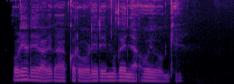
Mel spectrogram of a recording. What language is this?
Kikuyu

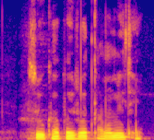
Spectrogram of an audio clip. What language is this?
Chhattisgarhi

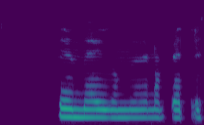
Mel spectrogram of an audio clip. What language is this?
Icelandic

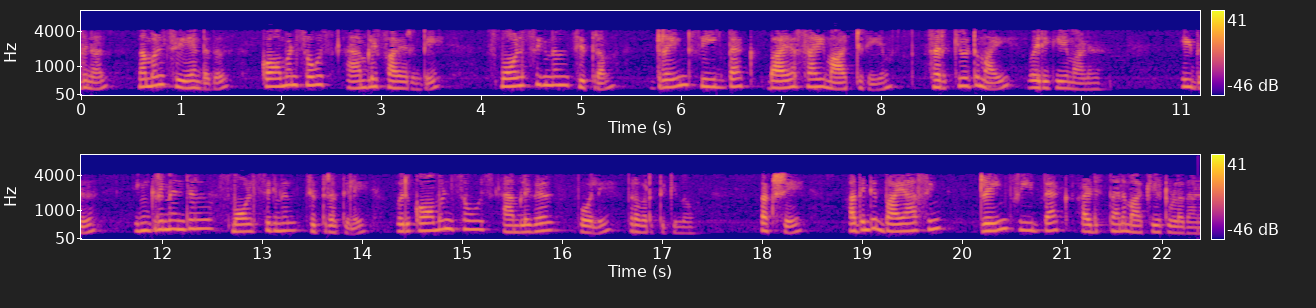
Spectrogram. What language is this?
Malayalam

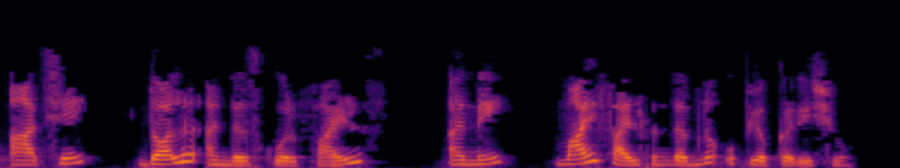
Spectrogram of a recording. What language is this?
Gujarati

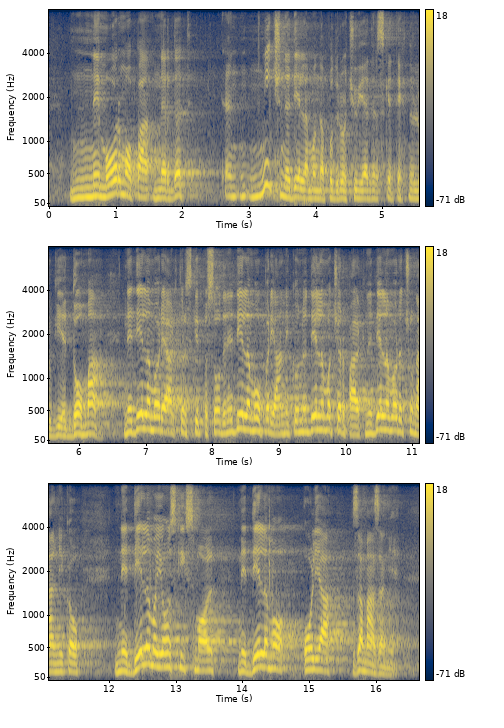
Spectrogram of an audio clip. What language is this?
Slovenian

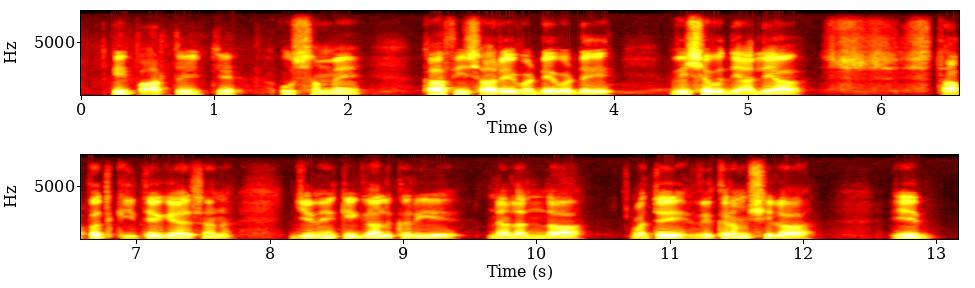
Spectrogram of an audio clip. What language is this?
Punjabi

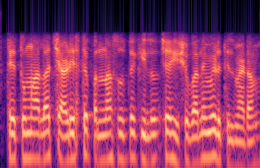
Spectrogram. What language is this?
Marathi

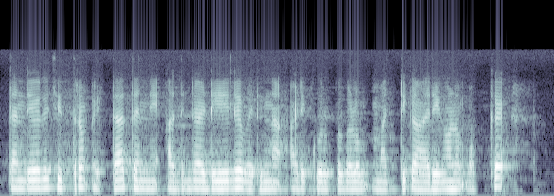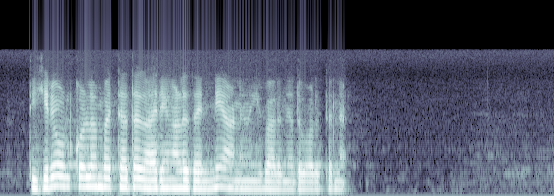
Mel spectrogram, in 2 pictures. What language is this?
Malayalam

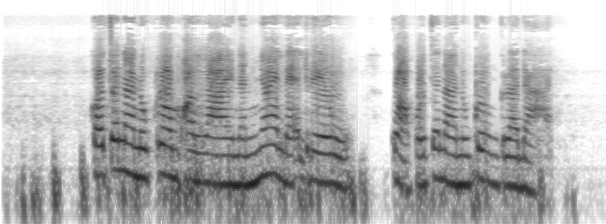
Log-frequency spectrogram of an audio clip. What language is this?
Thai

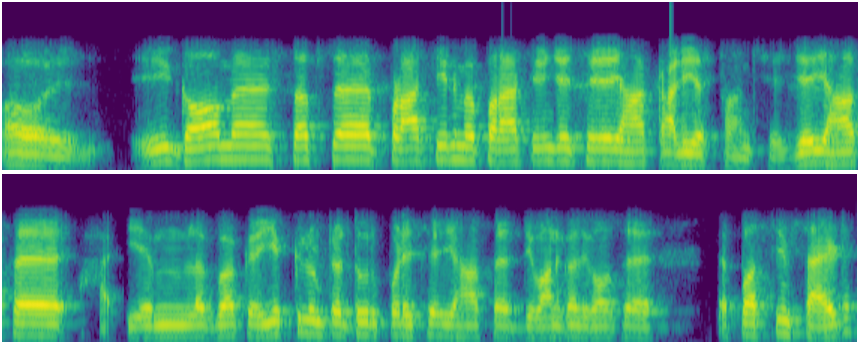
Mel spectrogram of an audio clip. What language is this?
Maithili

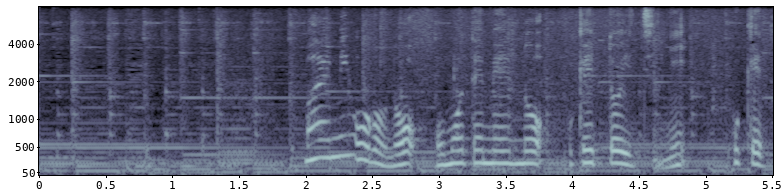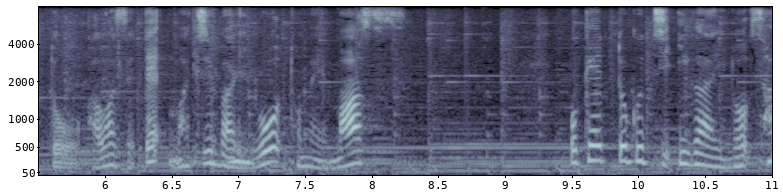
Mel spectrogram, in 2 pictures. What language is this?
Japanese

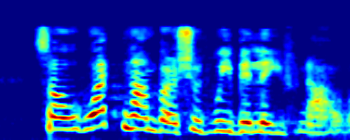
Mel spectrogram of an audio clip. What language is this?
English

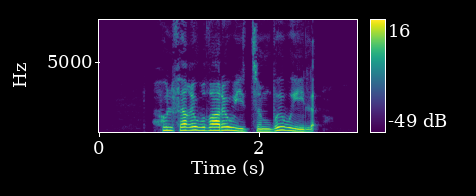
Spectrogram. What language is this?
Kabyle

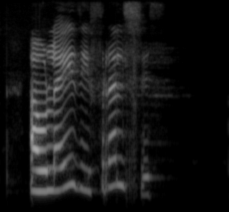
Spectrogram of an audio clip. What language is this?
Icelandic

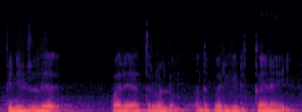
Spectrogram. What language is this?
Malayalam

